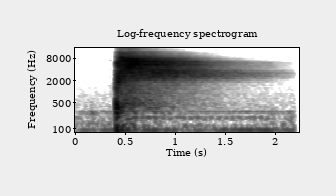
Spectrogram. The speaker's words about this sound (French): L'ingénieur prend un verre d'eau et le verse sur la braise.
